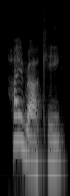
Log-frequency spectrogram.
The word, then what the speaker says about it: hierarchy: Hierarchy. Hierarchy. So it goes up. The stress is on the first syllable. And maybe to help you remember that, high is obviously to go up. So maybe that helps you remember that it starts with a stressed syllable, hierarchy.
